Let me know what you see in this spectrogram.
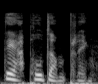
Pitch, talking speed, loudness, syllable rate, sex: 200 Hz, 185 wpm, -18 LUFS, 5.4 syllables/s, female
